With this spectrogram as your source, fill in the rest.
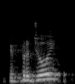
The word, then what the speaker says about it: Biparjoy: ये इस प्रकार से इसका सही जो प्रोनाउंसिएशन है वो ये होगा बिपरजॉय, और ये बांग्लादेश के द्वारा दिया गया है।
